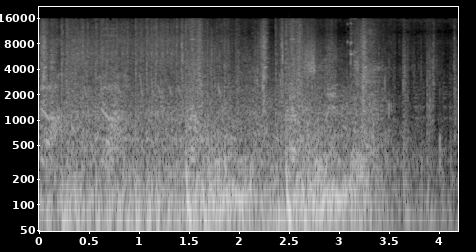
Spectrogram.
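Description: Shotgun blasts boom in quick succession.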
